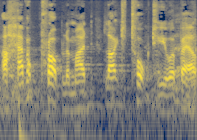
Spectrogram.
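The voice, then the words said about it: Muffled voice. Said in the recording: “my voice sounds muffled, but I'm speaking to you from under the bedclothes”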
